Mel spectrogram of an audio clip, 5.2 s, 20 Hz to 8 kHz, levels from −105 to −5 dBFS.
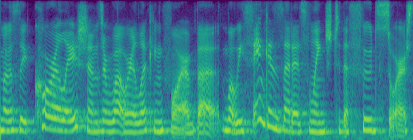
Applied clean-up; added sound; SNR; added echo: none; none; none; none.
